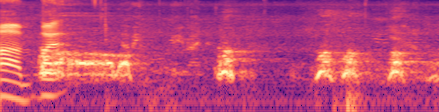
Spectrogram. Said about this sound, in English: Hi, puppy. She is here in the doors.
